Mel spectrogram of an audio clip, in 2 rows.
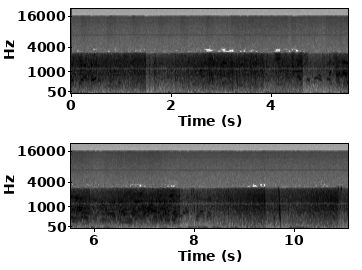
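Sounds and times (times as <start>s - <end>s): voice over radio speaker: 0.0s - 8.4s
radio static hiss: 0.0s - 11.0s.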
